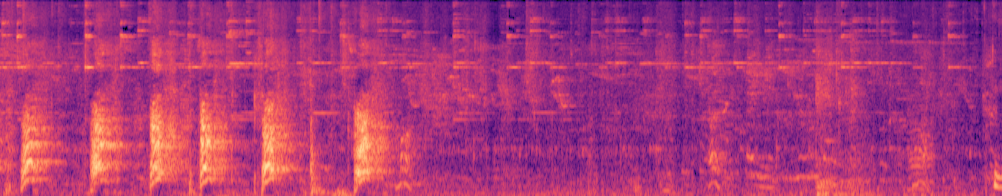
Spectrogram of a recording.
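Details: German Shepherd Leo barks at cattle going by to the fields one morning: five loud, evenly spaced barks over four seconds, then quiet as a person's voice murmurs in the background.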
